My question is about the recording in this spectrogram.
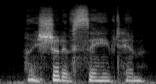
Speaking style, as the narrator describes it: he said quietly

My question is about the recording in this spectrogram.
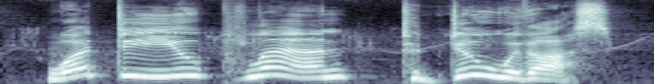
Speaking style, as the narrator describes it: Nico shouted

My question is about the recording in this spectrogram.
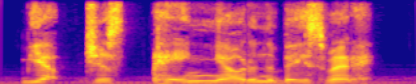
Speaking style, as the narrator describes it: I yell back up the stairs

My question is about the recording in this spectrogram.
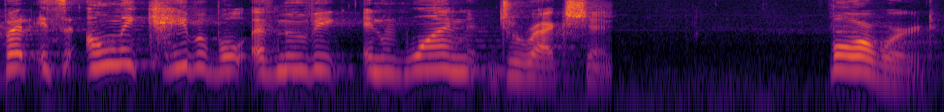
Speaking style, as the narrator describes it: cried

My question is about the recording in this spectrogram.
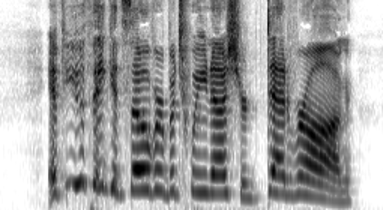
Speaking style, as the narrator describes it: Carmine was heard shouting at Victoria

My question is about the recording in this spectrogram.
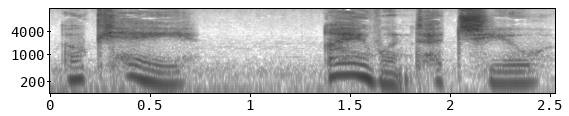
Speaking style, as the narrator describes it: whispered

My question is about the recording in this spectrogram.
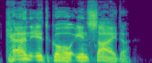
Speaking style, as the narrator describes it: Bopan said sharply

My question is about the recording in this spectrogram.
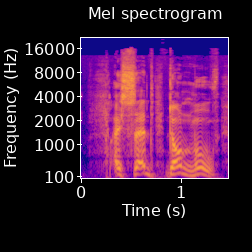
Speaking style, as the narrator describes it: Officer McGregor shouted as they all took another step toward him

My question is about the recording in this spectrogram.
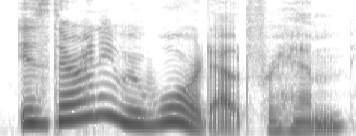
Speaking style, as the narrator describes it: he asked eagerly

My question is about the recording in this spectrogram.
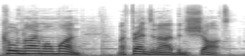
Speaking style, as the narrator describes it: He shouted

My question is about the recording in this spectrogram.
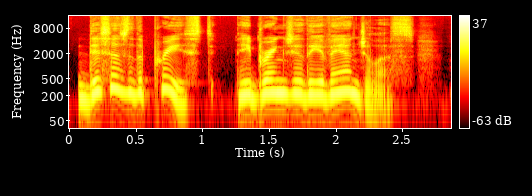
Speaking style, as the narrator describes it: said Don Sebastian, gravely

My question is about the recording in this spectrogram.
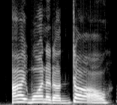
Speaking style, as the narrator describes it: cried

